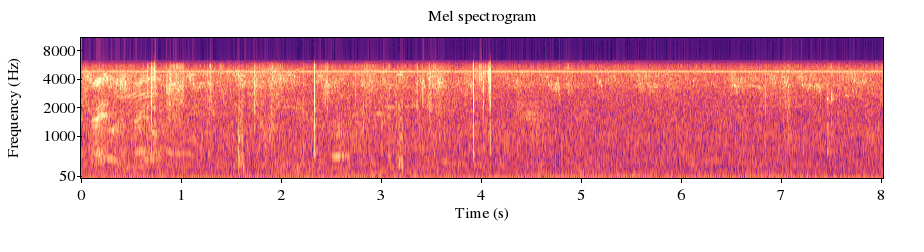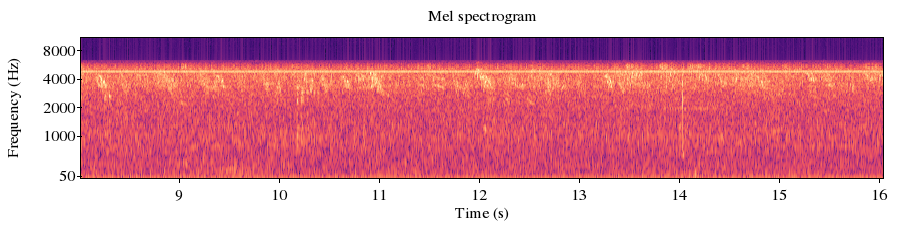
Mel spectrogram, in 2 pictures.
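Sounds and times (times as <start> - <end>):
birds chirping: 0.0 - 16.0
outdoor background noise: 0.0 - 16.0.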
